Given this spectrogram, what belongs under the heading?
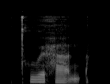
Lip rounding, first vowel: rounded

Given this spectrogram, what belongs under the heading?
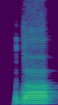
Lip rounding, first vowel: unrounded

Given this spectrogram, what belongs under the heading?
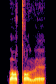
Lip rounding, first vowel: unrounded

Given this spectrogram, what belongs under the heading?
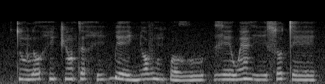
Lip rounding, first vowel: rounded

